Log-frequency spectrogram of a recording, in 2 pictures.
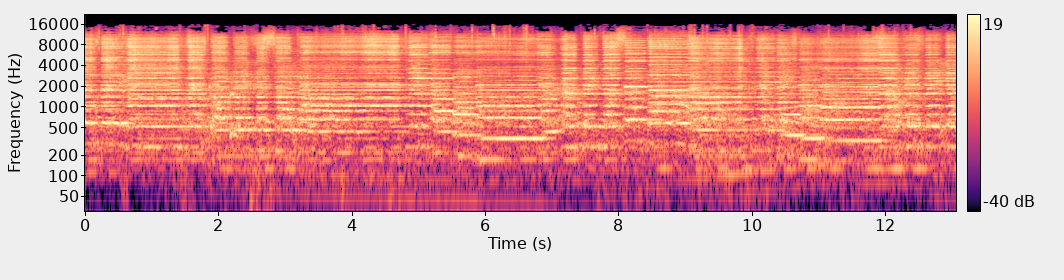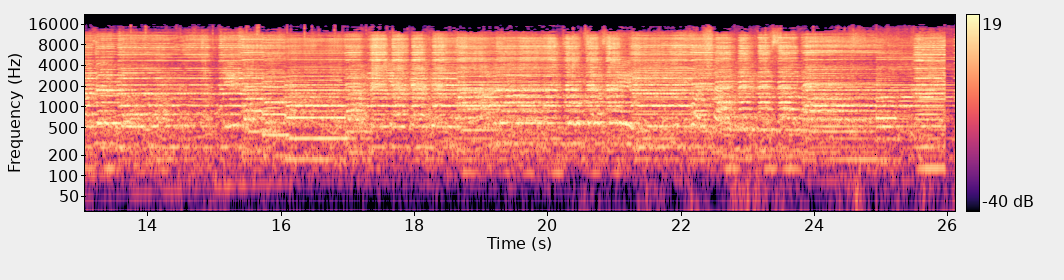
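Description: Accordion, acoustic guitar and two saxophones playing a traditional Catalan caramelles song, with a crowd singing along from song sheets. The melody moves in repeated falling phrases.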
